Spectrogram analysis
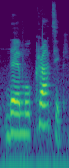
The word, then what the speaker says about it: democratic: So the word is now going to be pronounced democratic. Democratic. Because in finding the primary stress, it is the word, the syllable that has the loudest pronunciation that is the correct syllable.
